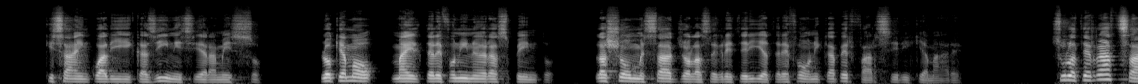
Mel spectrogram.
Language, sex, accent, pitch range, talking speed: Italian, male, native, 110-140 Hz, 130 wpm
